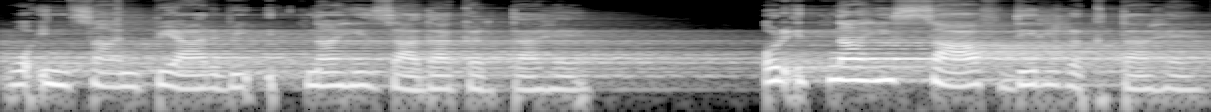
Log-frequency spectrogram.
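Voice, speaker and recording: Noticeable background noise sits behind a woman speaking at a medium pitch with ordinary pitch variation. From Pakistan. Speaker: voice-over artist. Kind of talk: religious quotes narration.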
